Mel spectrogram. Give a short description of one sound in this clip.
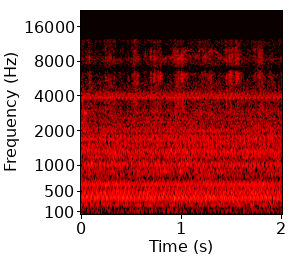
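Trading cards rustle and shuffle in hands.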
